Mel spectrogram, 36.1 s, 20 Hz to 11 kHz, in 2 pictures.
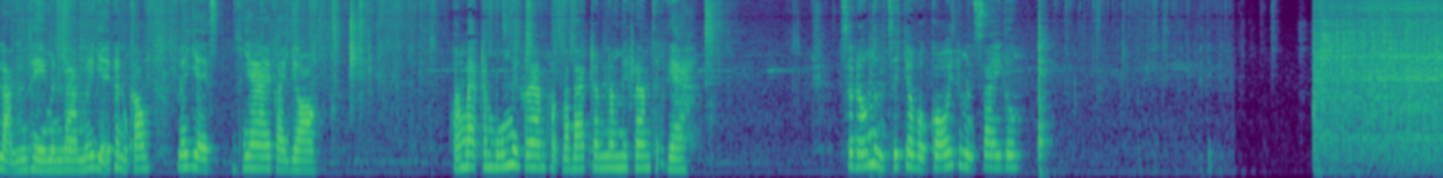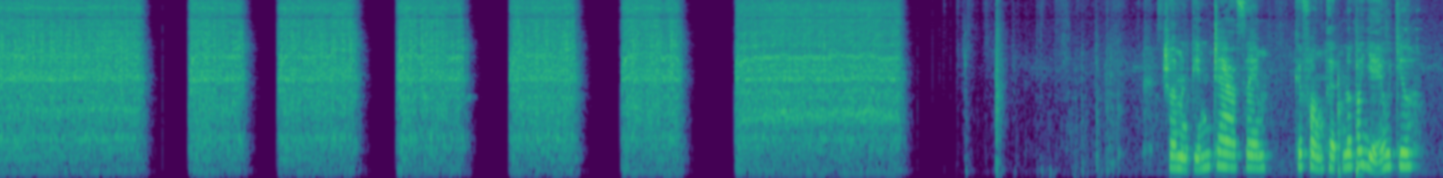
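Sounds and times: mini chopper motor running: 16.4s - 26.6s, 27.2s - 29.4s.

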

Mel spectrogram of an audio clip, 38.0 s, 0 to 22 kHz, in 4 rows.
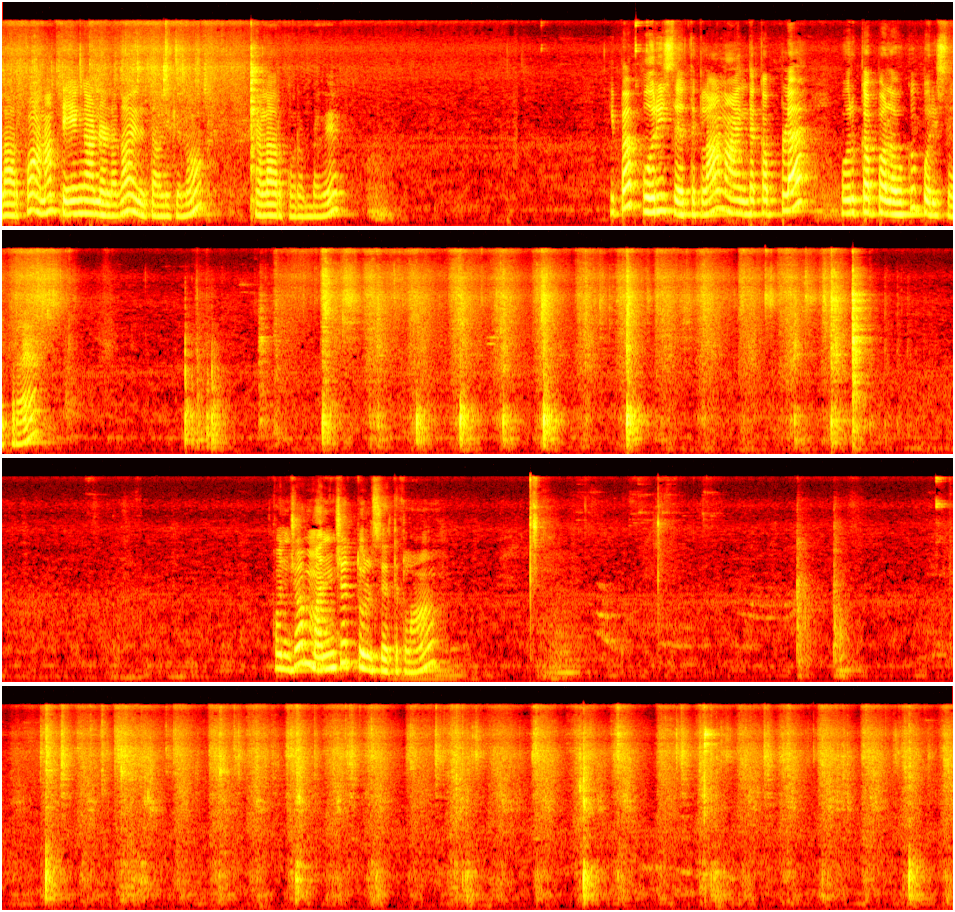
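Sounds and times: ladle scraping in pan: 12.2s - 18.1s, 28.7s - 38.0s.

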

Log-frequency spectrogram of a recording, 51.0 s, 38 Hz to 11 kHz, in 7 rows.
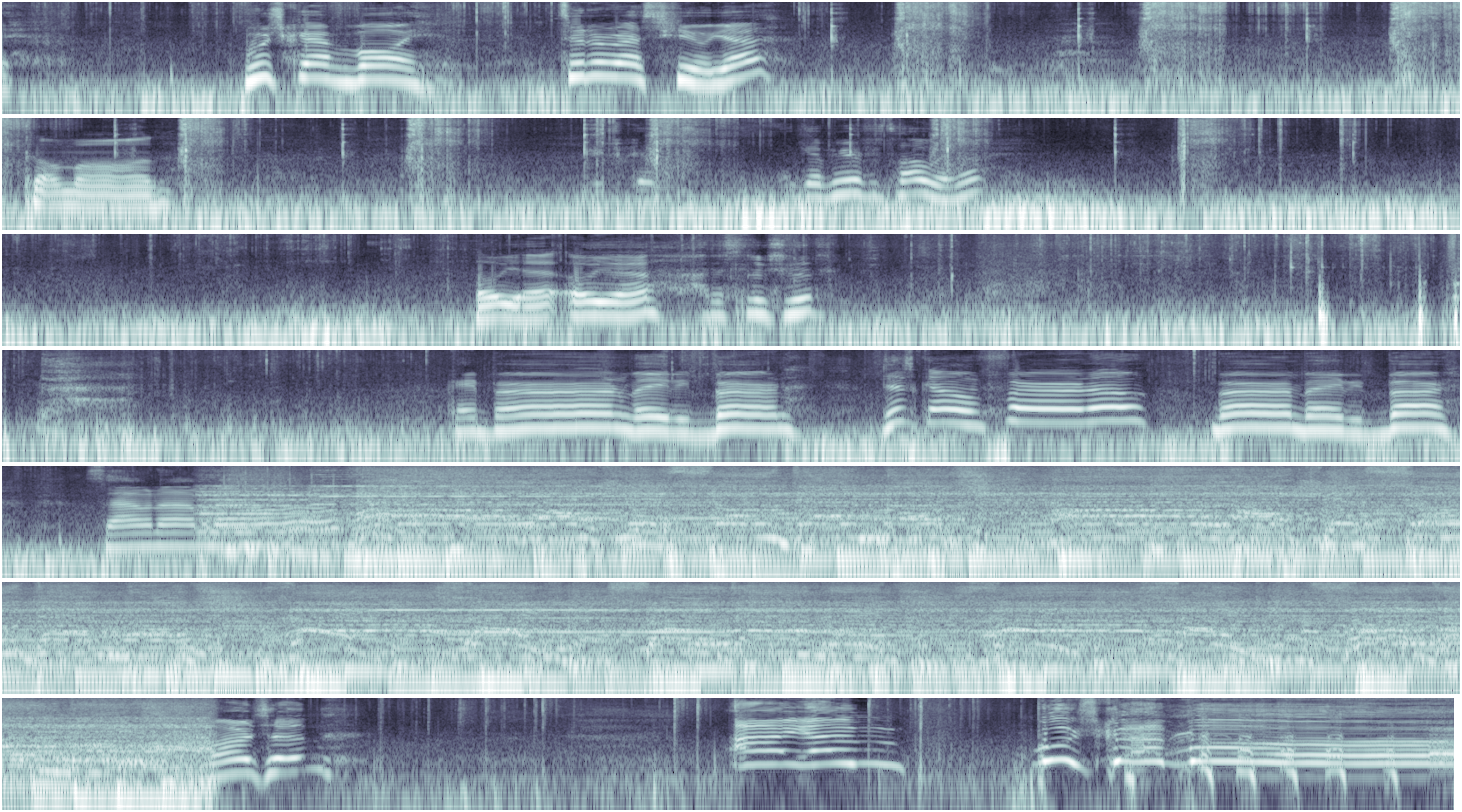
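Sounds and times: knife scraping ferrocerium rod: 4.1s - 7.4s, 9.3s - 11.0s
man singing a drawn-out note: 30.1s - 44.8s
rock music: 30.1s - 44.8s.

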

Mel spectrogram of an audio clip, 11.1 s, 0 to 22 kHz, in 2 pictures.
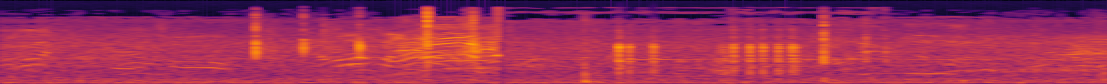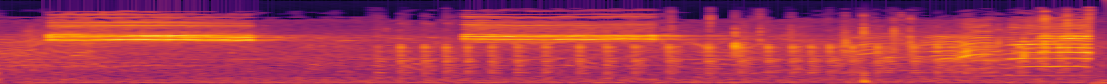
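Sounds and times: referee whistle blast: 5.8s - 7.0s
fast sharp clicks: 7.4s - 10.4s.

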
